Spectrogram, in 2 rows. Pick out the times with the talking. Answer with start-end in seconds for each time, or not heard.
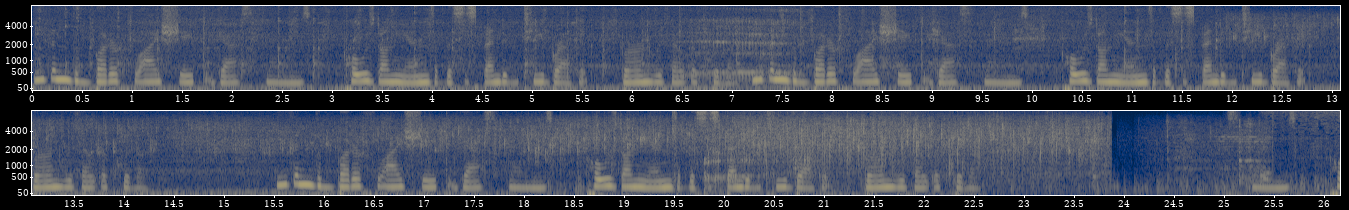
0.0-14.2, 15.5-22.6, 24.9-26.1.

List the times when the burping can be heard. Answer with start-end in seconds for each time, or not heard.
6.4-7.8, 19.4-20.6.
